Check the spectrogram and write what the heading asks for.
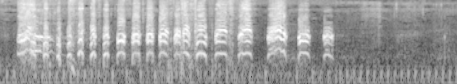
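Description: A rooster squawking as it is grabbed and picked up: a rapid run of loud, harsh calls, about three a second, for nearly five seconds, then stopping abruptly.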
